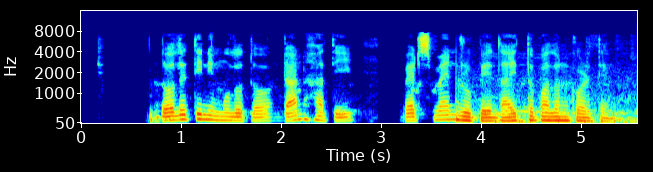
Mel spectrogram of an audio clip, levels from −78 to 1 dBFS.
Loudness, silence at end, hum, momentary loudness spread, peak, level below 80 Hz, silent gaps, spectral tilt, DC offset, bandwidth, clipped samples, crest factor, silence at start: -18 LUFS; 0 s; none; 9 LU; -2 dBFS; -38 dBFS; 3.03-3.18 s; -6 dB/octave; under 0.1%; 8 kHz; under 0.1%; 16 dB; 0.7 s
